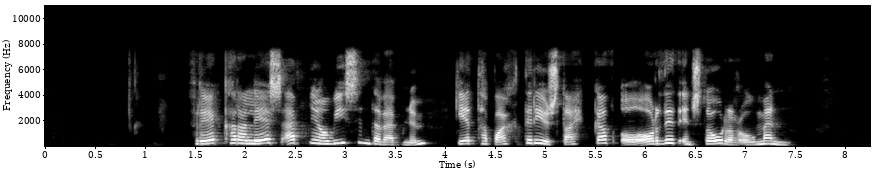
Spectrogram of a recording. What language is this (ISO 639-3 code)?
isl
